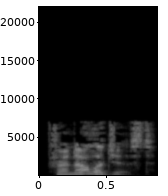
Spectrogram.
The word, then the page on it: phrenologist: British English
